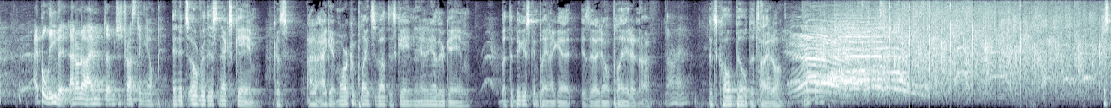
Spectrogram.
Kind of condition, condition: setting, live audience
